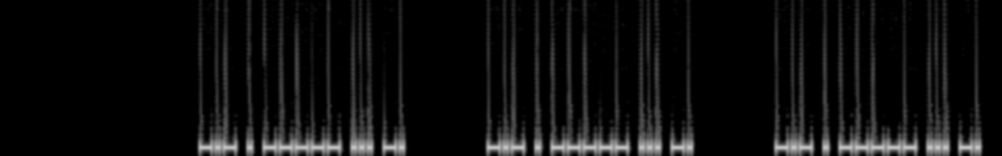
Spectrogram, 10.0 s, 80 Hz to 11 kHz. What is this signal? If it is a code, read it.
Morse code, heard as a keyed tone, about 30 wpm, 700 Hz. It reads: KE0SN KE0SN KE0SN
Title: USA Call Signs - 5 Characters - Repeated 3x - 30wpm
